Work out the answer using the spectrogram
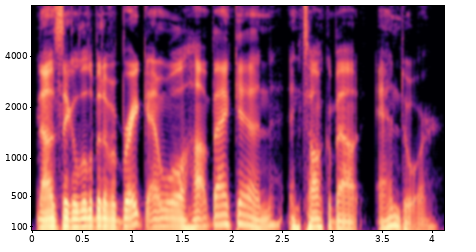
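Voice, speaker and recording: Male podcast co-host, lower voice, dry and close, casual chatty delivery with quick acted-out quotes. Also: no room sound. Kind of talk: casual chat.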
